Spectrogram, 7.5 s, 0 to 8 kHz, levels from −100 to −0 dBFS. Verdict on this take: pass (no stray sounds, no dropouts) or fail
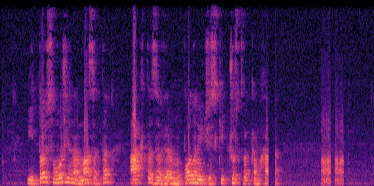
fail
